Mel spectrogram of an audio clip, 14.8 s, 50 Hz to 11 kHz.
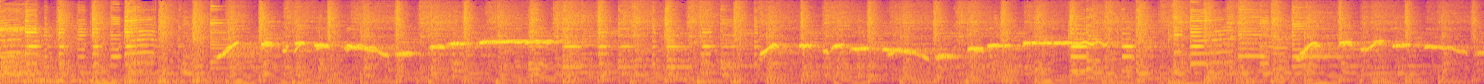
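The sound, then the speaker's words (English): A 1967 country hit song with a bright whistled melody gliding over steady band backing, the whistling rising and falling in repeated phrases, loud and up front, with no singing in this stretch. “That is called …. And that was the second big hit behind … that … had out back in 1967”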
